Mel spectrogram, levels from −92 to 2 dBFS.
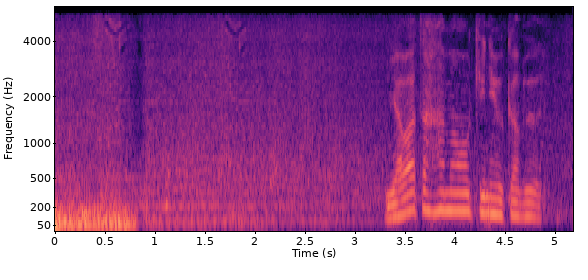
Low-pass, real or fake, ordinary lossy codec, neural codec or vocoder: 5.4 kHz; fake; none; codec, 16 kHz in and 24 kHz out, 2.2 kbps, FireRedTTS-2 codec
